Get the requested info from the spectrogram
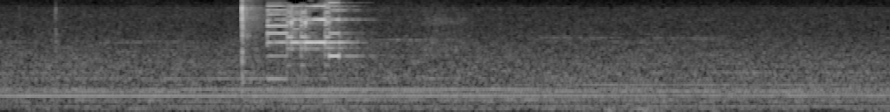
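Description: A steady hum made of several held tones. About a second in comes a sharp click, then a brief high chirping burst of about half a second.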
